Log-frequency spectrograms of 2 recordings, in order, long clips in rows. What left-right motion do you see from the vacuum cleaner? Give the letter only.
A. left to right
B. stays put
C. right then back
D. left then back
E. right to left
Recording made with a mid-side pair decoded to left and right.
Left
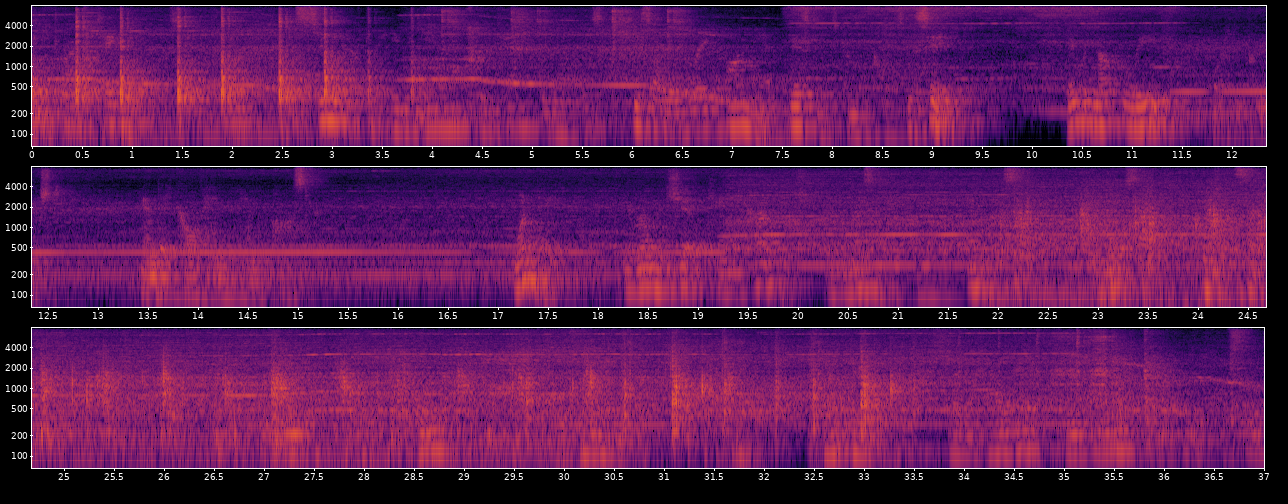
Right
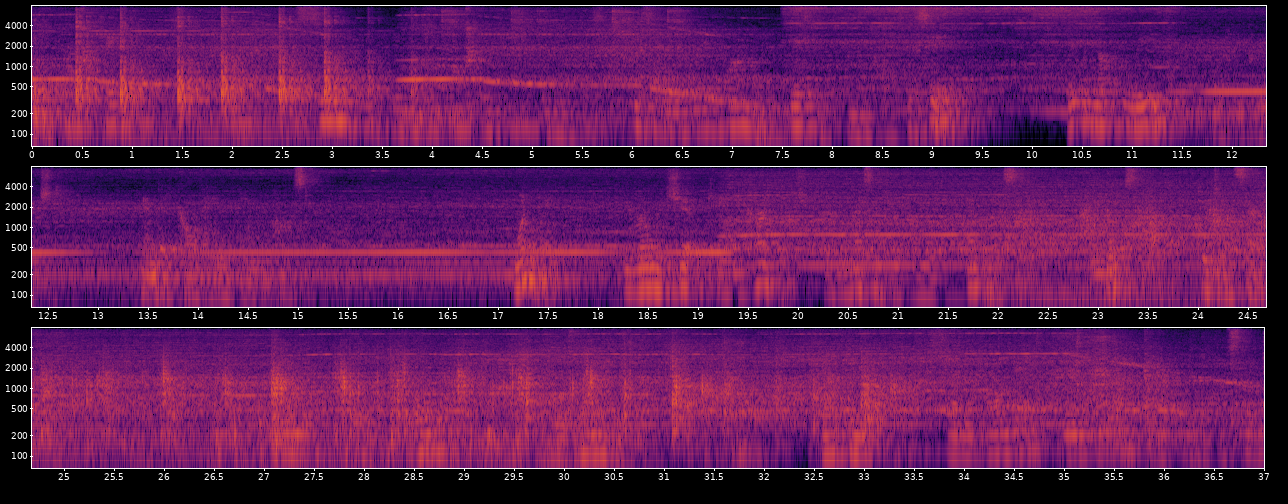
D.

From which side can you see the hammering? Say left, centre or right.
left.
